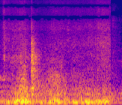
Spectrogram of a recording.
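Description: Bedsheets being pulled out of a clothes dryer's drum: soft fabric rustling and handling noise, with a faint knock about half a second in.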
